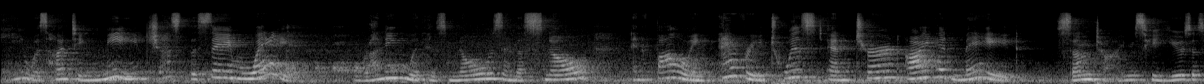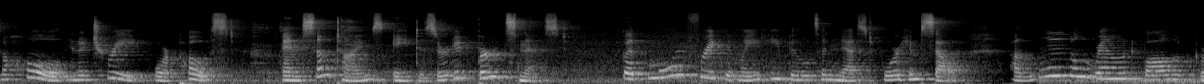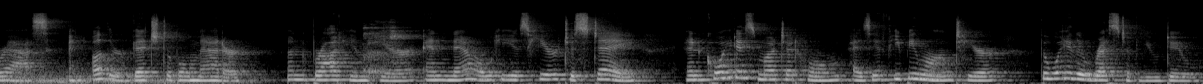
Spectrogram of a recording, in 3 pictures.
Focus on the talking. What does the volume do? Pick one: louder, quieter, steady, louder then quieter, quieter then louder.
steady.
